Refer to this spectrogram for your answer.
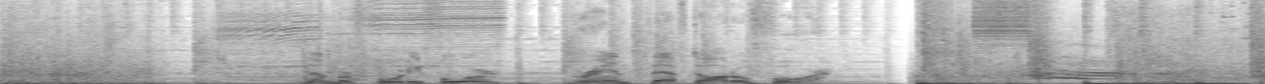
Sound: gunshot

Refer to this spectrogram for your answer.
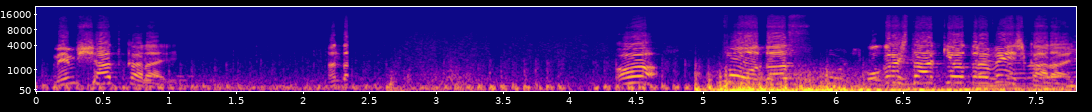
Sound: helicopter sounds

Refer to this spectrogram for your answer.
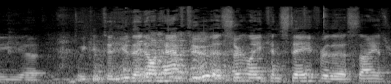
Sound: audience laughs

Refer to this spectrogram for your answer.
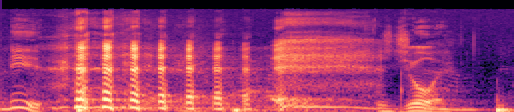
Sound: laughs

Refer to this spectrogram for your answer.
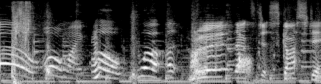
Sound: gags

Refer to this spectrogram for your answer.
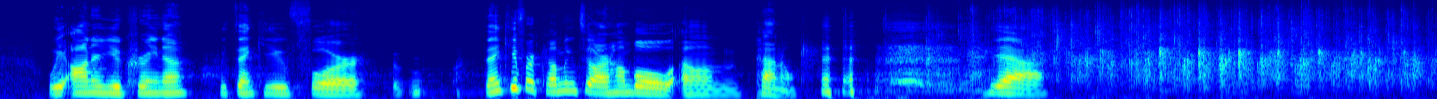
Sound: applause

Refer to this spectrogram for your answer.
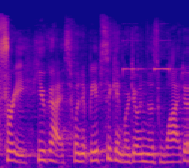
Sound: timer beeps

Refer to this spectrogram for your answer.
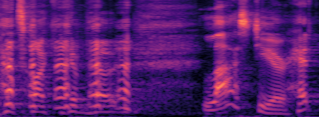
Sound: laughs

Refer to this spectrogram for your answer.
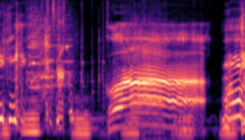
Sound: laughs; growls; all laugh

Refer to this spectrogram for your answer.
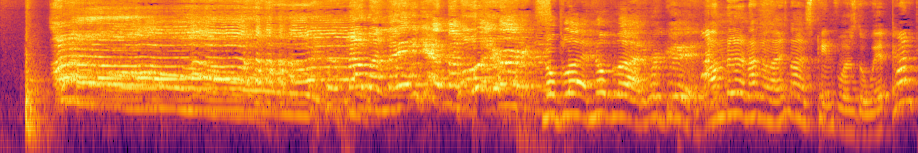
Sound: thump; all exclaiming

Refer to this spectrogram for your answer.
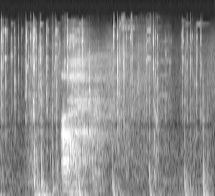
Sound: irritated sigh

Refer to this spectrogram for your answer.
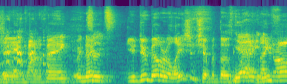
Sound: laugh

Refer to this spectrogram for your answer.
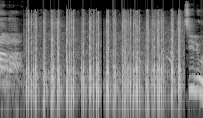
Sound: balloons bursting sound

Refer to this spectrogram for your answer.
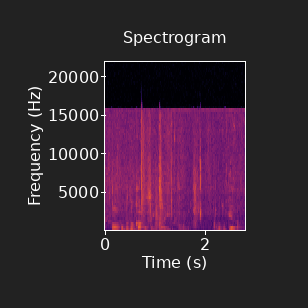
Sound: soft voice

